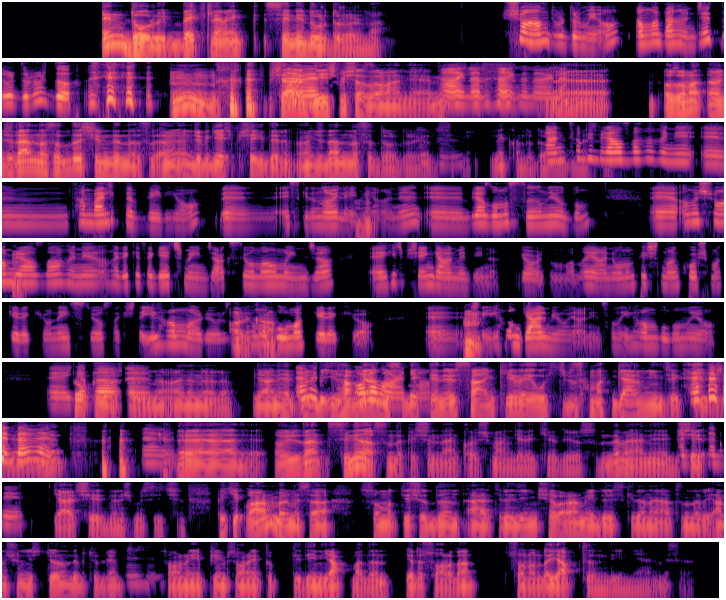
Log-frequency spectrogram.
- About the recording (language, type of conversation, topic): Turkish, podcast, En doğru olanı beklemek seni durdurur mu?
- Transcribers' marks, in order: chuckle; other background noise; laughing while speaking: "zaman"; laughing while speaking: "Evet"; chuckle; other noise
